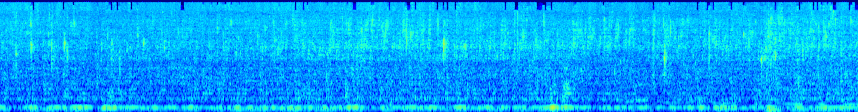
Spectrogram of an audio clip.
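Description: Sweet potato fries in oil in a pan over lowered heat, giving a steady, quiet sizzle with small crackles and pops scattered over a constant low hum.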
